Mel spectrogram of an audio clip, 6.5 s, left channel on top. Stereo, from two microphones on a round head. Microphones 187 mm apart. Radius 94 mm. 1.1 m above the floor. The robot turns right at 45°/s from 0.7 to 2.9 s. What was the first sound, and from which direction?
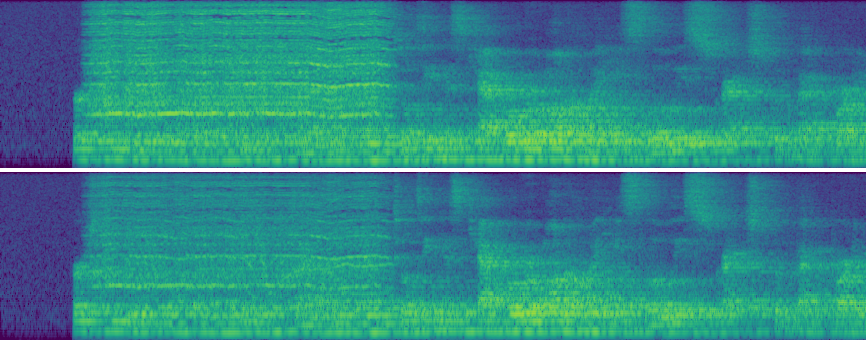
A man speaking, 115° right.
